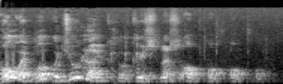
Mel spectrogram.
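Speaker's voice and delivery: put-on low, kind, grandfatherly old man voice. The speaker describes how the mall Santa asks children about Christmas: mall Santa's nice old man voice. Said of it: "he talks like a nice old man going".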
